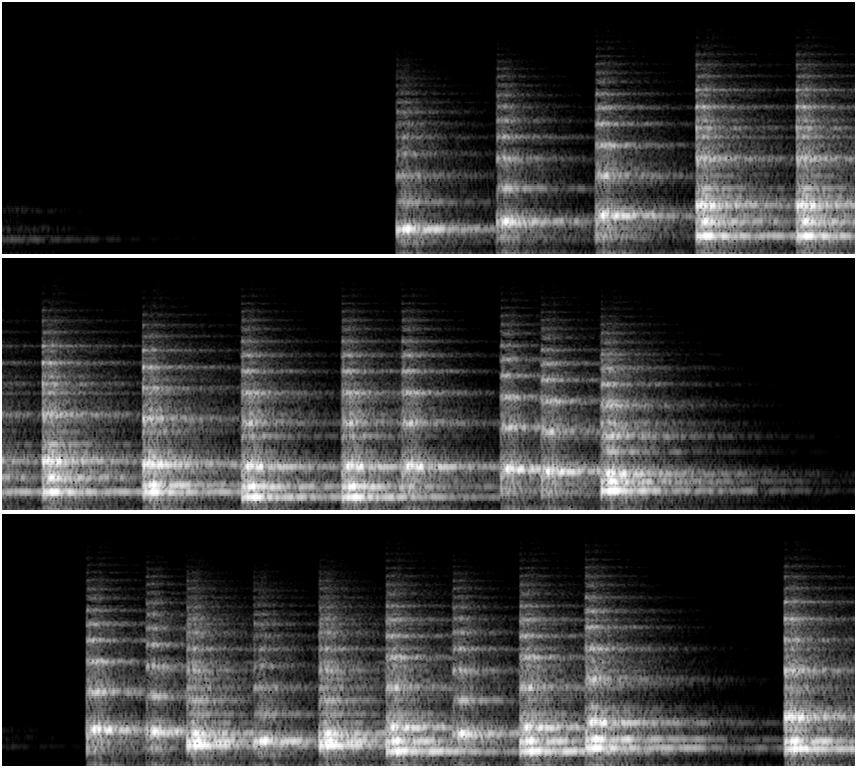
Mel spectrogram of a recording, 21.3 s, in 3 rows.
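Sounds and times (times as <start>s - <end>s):
mandolin: 5.8s - 12.9s, 15.5s - 20.0s, 20.8s - 21.3s.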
